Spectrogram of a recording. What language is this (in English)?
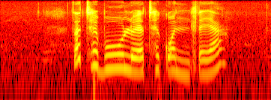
Tswana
